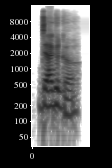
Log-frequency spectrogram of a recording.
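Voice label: "dégagé", Indian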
